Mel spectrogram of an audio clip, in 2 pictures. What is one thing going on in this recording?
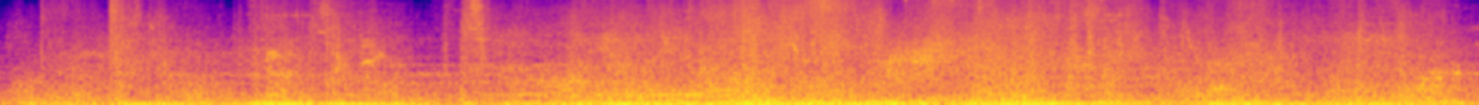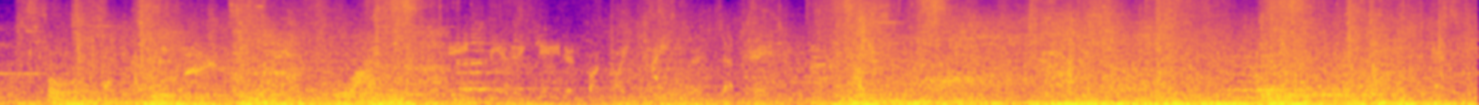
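Magic spells and weapon hits crash and whoosh in a video game battle.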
